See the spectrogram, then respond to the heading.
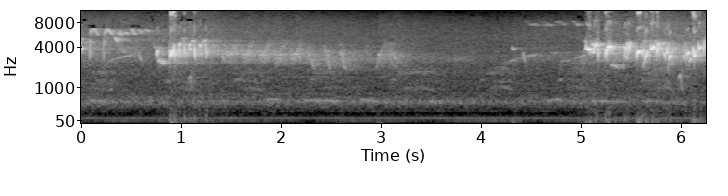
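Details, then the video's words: Robin song with a high warbled phrase of slurred, quavering notes, a long quieter stretch of faint chirps, then another lively burst of rapid twittering at the end. "1 Hour Robin Bird"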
